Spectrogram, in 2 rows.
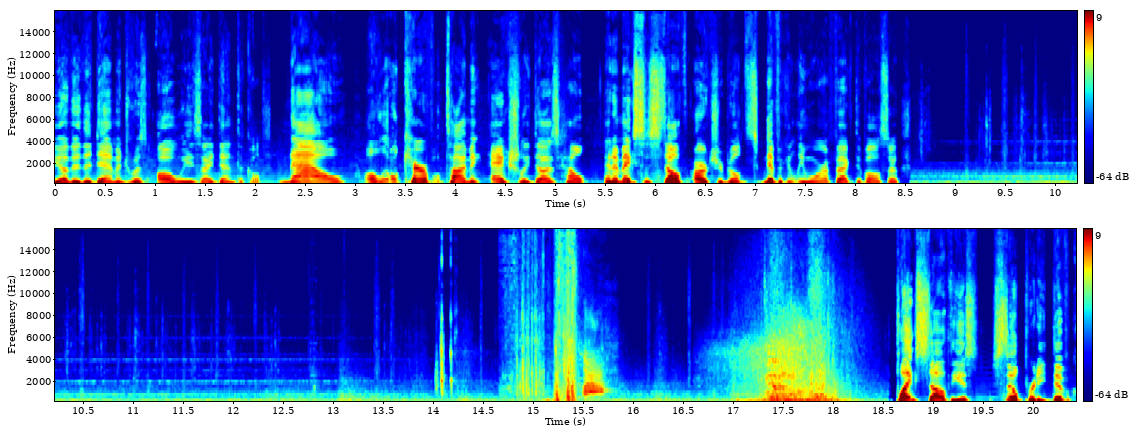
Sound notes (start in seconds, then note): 8.5 somber music; 9.1 footsteps shuffling; 15.4 bandit grunts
